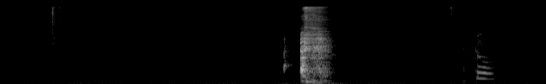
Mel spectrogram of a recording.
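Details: Deliberately triggered sneeze in a sneezing challenge, provoked with a folded piece of paper instead of powder: a sharp sneeze after a quick indrawn breath in a quiet room, with brief faint voice sounds around it.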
